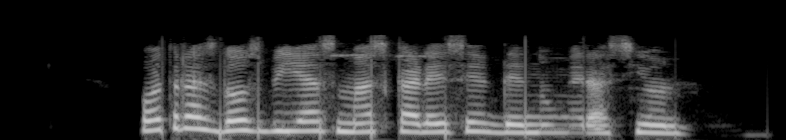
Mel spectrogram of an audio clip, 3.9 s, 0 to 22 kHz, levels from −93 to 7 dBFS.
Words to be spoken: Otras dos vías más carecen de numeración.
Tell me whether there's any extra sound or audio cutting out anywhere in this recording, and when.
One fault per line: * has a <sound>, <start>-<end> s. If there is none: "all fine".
all fine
